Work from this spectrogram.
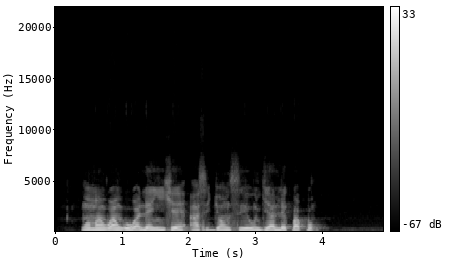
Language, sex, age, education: Yoruba, male, 30-45, tertiary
